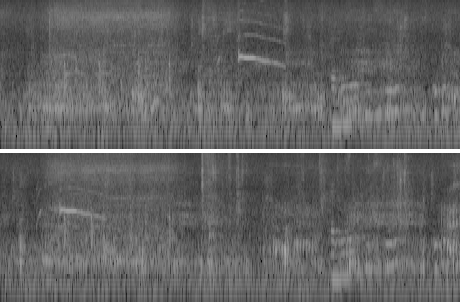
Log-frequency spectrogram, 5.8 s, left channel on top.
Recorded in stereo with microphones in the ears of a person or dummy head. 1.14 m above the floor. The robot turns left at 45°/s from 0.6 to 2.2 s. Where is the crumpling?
25° right (ahead or behind), 0.9 m.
